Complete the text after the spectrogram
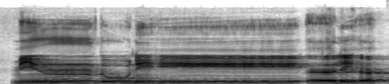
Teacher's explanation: മദ് മുൻഫസിൽ ജായിസിൻ്റെ അതേ വിധിയാണ് അതിനുണ്ടാവുക. 4-5 ഹറക്കത്തിൻ്റെ അളവിൽ ഹ ഉദ്മീറിനെ ദീർഘിപ്പിക്കേണ്ടതാണ്.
